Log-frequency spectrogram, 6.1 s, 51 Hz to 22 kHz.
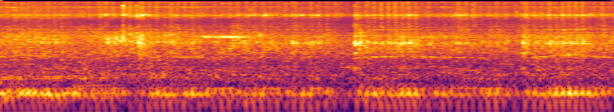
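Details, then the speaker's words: Yamaha NMAX All New v.2 scooter, previously had throttle body work, starts normally but stalls when revved and nearly dies even at idle; uneven stumbling idle that sags. Ignition system fault, worn spark plug and plug cap inspected, causing misfire and stall. "อ่ะสตาร์ทนะครับได้ปกตินะครับแต่เวลาเร่งนะอ่าดับนะครับอ่ะเดี๋ยวมาฟังใหม่อ่ะจะดับนะครับยังไม่ได้เร่งเลย"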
